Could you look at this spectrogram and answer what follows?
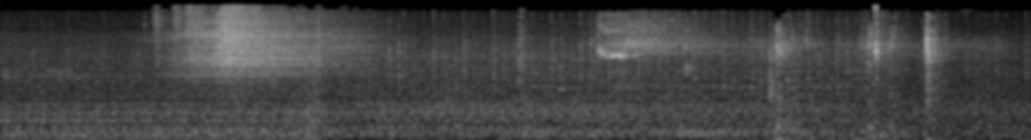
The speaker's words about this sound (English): Look, a bus is coming this way. Maybe we can take it there.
